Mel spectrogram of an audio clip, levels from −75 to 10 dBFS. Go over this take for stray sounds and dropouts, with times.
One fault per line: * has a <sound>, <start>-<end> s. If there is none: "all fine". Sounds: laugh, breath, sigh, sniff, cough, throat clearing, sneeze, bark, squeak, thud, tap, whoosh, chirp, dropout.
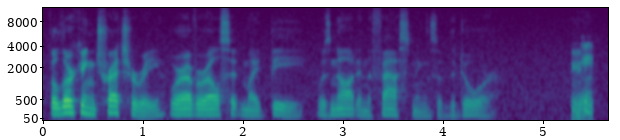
* has a laugh, 5.3-5.5 s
